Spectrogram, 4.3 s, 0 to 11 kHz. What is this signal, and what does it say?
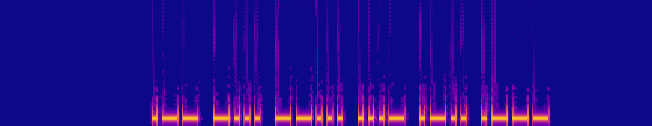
Morse code, heard as a keyed tone, about 34 wpm, 700 Hz. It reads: WB7VLJ
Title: USA Call Signs 35wpm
